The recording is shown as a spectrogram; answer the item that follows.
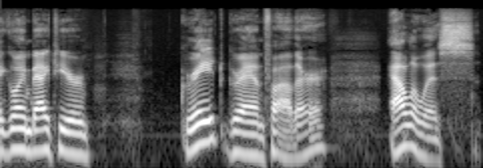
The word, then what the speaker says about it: Alois: You know, we always said it Alois, but then I met people from Bavaria, and they told me it ought to have been Alois, and they were laughing at me.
